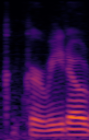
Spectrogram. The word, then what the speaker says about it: Garrido: Garrido rhymes with burritos.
